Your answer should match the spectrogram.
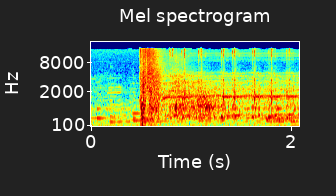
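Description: A single shot from an AirForce Condor pre-charged pneumatic air rifle running on its high-pressure air bottle at the medium power setting: one sudden sharp report about half a second in.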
